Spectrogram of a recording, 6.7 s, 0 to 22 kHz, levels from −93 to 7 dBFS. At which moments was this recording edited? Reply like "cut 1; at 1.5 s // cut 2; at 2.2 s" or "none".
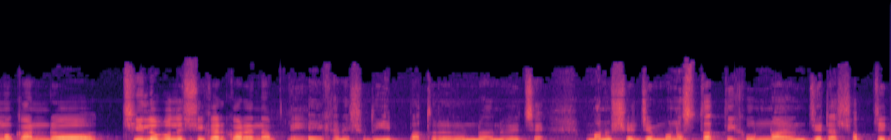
cut 1; at 2.3 s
